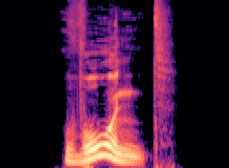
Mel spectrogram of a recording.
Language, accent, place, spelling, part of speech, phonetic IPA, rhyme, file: German, Germany, Berlin, wohnt, verb, [voːnt], -oːnt, De-wohnt.ogg
- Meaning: inflection of wohnen: 1. third-person singular present 2. second-person plural present 3. plural imperative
